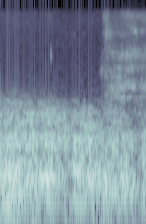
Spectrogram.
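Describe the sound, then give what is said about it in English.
A deep, continuous rumble of thunder rolls through a storm, steady and fairly loud for its whole length, with a faint hiss of rain rising in the last half-second. “It's the thunderstorm.”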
